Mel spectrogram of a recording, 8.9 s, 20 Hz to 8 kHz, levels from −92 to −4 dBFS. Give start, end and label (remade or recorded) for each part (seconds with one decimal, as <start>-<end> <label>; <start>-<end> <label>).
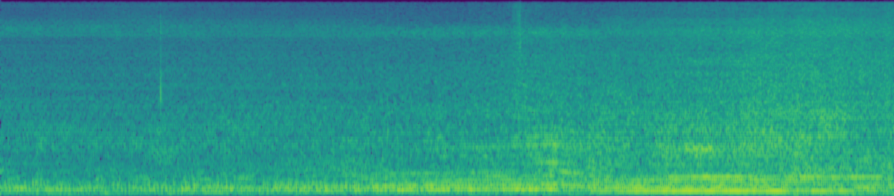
0.0-3.7 remade; 3.7-6.0 recorded; 6.0-8.9 remade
